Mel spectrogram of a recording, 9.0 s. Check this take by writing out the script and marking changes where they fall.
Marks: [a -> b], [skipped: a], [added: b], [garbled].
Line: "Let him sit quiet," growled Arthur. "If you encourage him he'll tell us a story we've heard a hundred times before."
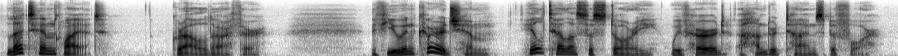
"Let him [skipped: sit] quiet," growled Arthur. "If you encourage him he'll tell us a story we've heard a hundred times before."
